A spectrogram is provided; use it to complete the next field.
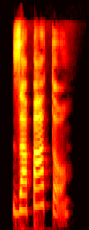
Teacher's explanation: In much of Spain, Z is pronounced like the TH sound in the English word think. Both pronunciations are correct.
